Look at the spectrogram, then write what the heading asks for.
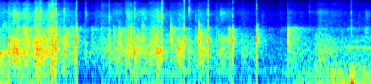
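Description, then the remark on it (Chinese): An audience at a meeting applauds steadily to welcome leaders, guests and teachers: a dense, loud crackle of many hands clapping that runs the whole time, with a few sharper individual claps standing out before it thins slightly toward the end. “让我们再次以热烈的掌声欢迎各位领导、来宾和老师们的到来。”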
